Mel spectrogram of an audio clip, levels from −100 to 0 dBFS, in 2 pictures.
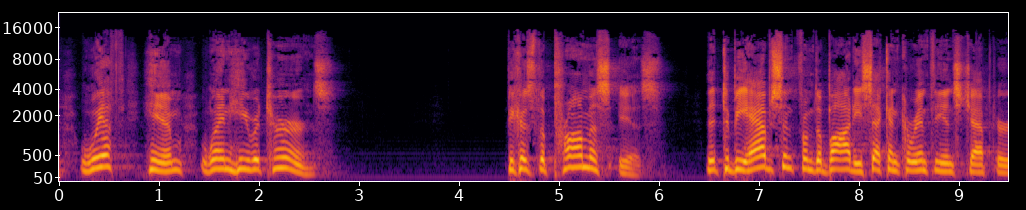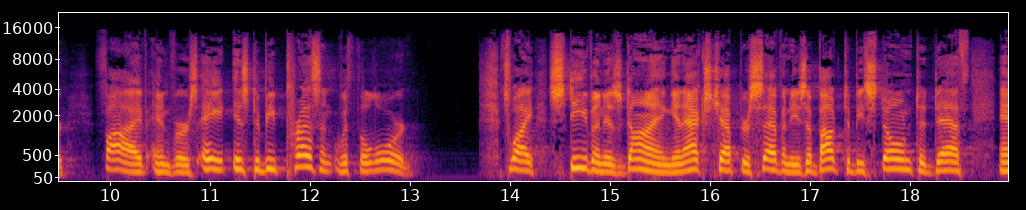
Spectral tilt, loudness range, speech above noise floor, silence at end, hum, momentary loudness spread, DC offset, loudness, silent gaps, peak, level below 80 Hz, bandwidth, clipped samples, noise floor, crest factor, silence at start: -4 dB/octave; 6 LU; 52 dB; 0 s; none; 11 LU; under 0.1%; -21 LUFS; none; -2 dBFS; -64 dBFS; 15.5 kHz; under 0.1%; -73 dBFS; 20 dB; 0.2 s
